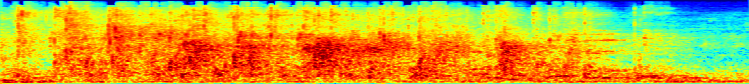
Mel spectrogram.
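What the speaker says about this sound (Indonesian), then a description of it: "Kita kasih aplaus untuk Pak Buya" An audience at a professorship inauguration ceremony gives a steady, dense round of clapping that holds at an even loudness for several seconds, then fades slightly at the end.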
